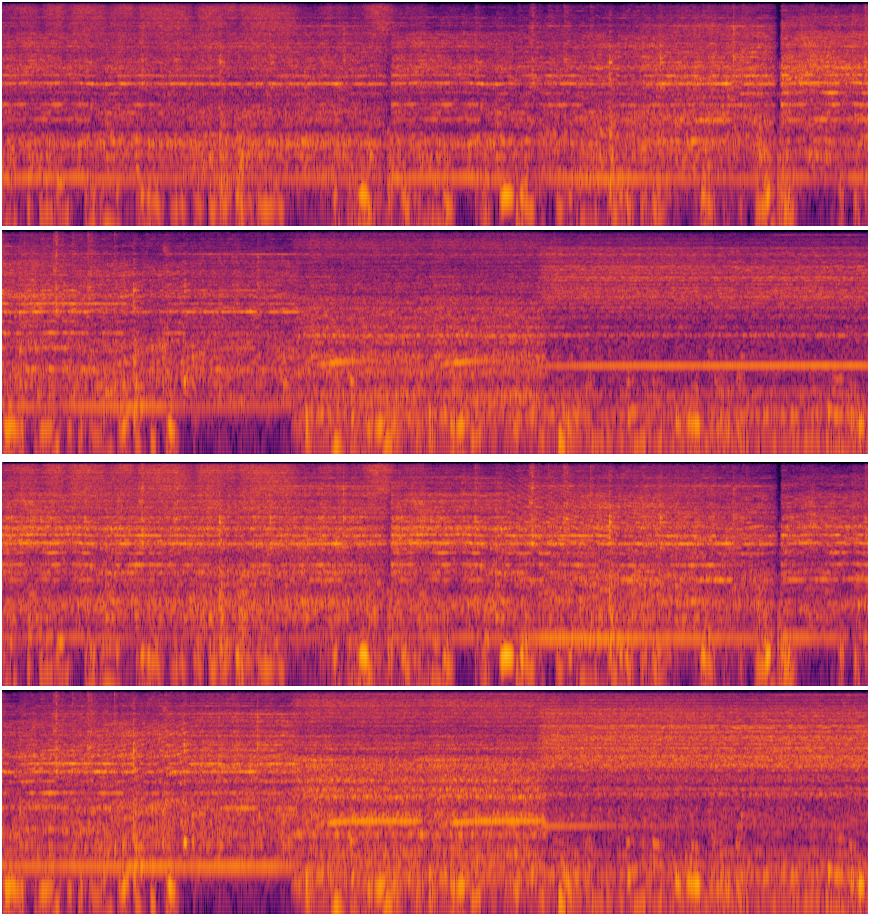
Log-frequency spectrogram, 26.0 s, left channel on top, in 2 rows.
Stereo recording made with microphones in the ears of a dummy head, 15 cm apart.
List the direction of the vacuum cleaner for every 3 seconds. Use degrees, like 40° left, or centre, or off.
60° right, 60° right, 50° right, 10° left, 10° left, 50° right, 50° right, 50° right, 50° right.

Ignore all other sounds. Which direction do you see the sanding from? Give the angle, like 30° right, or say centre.
50° right.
